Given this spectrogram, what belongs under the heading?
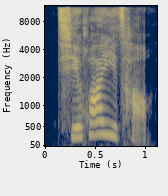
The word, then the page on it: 奇花异草: qí huā yì cǎo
